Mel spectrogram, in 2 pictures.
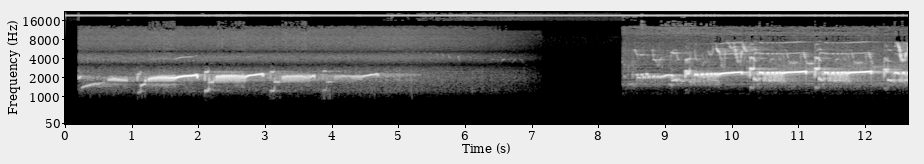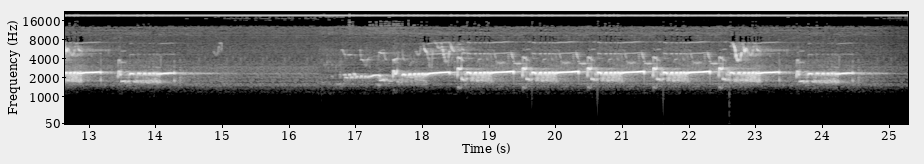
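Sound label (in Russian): Morodunka, terek sandpiper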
